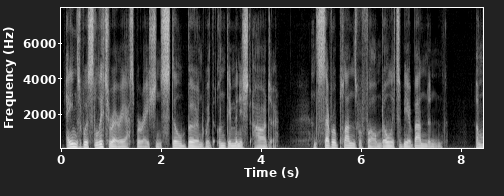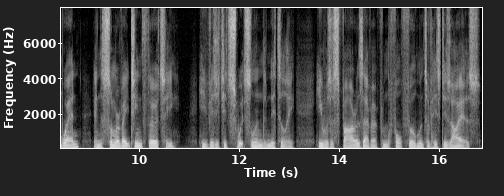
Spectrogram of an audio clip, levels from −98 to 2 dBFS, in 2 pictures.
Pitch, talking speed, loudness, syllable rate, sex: 105 Hz, 150 wpm, -20 LUFS, 5.2 syllables/s, male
